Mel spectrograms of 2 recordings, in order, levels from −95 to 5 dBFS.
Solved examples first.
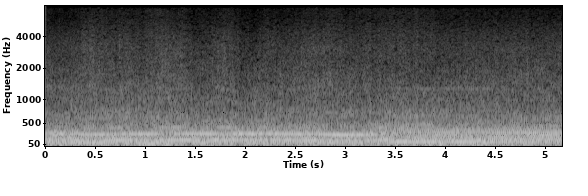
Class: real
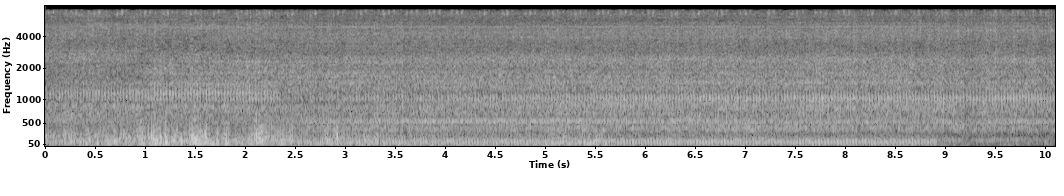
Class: fake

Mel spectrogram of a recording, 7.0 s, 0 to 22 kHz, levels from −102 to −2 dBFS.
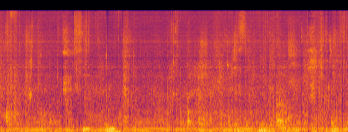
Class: fake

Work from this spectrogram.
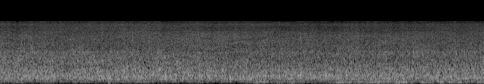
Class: fake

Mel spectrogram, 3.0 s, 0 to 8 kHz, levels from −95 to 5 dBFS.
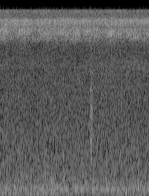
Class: fake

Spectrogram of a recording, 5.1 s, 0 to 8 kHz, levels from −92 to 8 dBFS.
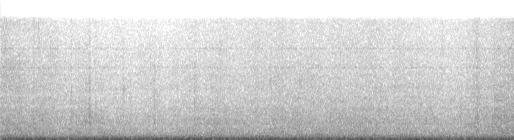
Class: fake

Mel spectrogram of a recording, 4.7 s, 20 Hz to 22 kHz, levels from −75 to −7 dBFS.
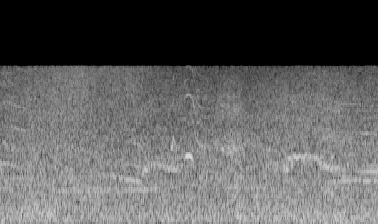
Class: real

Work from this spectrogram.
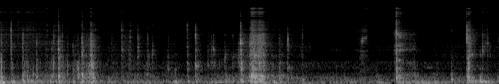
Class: fake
